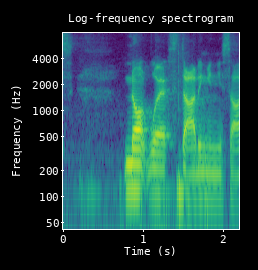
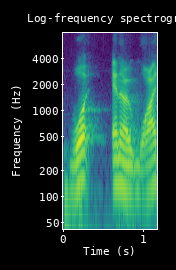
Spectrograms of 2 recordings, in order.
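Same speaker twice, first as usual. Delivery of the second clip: loud; 3 semitones higher, 7 dB louder than usual. Real, not acted. Mock outrage at the graphic.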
